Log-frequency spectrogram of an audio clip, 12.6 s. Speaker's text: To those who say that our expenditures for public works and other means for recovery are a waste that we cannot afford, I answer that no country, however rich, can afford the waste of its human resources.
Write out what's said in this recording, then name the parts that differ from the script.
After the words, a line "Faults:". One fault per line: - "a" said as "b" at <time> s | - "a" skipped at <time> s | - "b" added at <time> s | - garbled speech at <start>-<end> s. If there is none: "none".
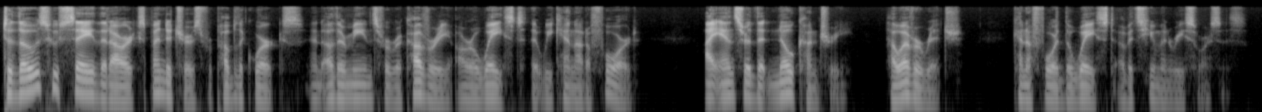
To those who say that our expenditures for public works and other means for recovery are a waste that we cannot afford, I answer that no country, however rich, can afford the waste of its human resources.
Faults:
none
